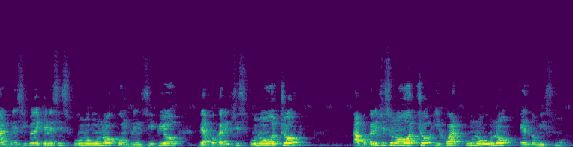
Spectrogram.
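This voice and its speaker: A Mexican man teaching a Bible study, emphatic and slowing down to stress key words. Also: high-pitched, recorded from a distance. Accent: Mexican Spanish. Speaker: preacher. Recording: roomy echo, voice from off-mic.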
